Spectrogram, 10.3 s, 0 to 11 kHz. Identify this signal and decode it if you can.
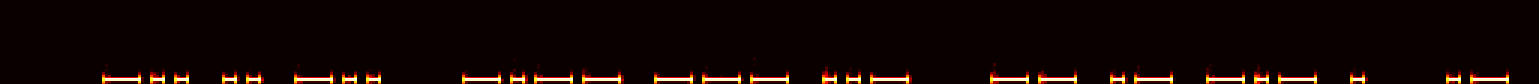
Morse code, heard as a keyed tone, about 15 wpm, 700 Hz. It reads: DID YOU MAKE A
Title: Sentences from Top 1000 Words - Review Part 6 - 15wpm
